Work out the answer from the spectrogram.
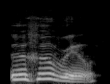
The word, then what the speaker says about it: Uhuru: Uhuru I'm making sure I'm trying to pronounce this correctly Uhuru because this is how this is how we say that movement how long have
